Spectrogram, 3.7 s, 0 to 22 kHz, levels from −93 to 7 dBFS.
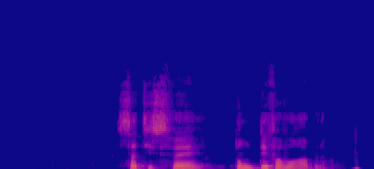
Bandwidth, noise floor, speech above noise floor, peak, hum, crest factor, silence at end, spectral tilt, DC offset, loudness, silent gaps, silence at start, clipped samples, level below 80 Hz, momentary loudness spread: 13.5 kHz; under -90 dBFS; over 44 dB; -30 dBFS; none; 20 dB; 0.15 s; -4.5 dB/octave; under 0.1%; -47 LUFS; none; 1.2 s; under 0.1%; -78 dBFS; 17 LU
